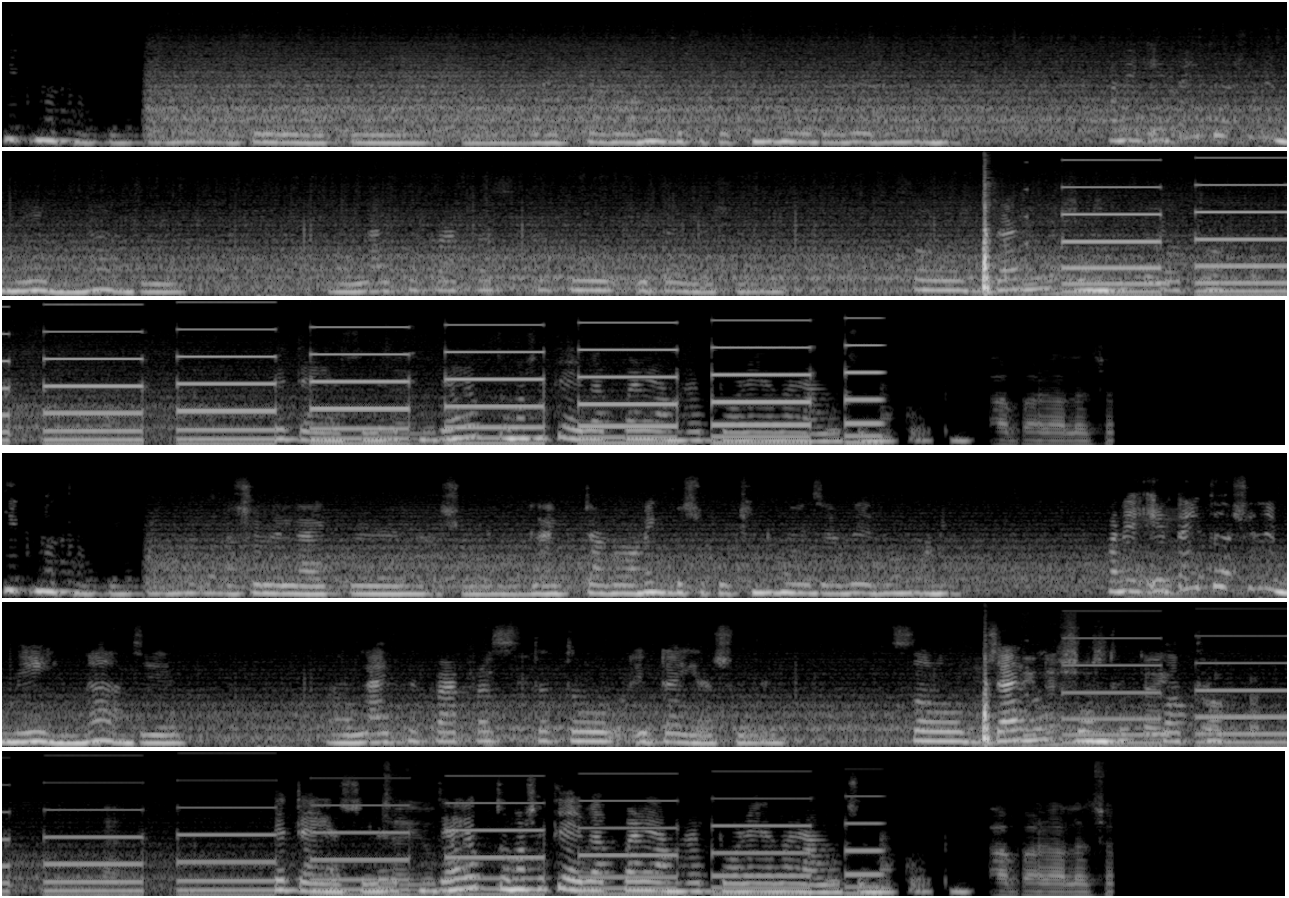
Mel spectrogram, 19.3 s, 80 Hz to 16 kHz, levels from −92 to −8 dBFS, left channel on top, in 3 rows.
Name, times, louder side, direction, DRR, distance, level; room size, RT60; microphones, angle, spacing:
voice 1, 0.0-4.8 5.5-7.3 8.0-10.4 11.0-12.5 14.2-17.7, right 3 dB, 90° right, 0.5 m, -37 dB
sound 1, 0.7-16.3, left 3 dB, 50° left, 1.1 m, -46 dB
voice 2, 5.6-6.0 8.8-9.1 11.3-12.6 13.3-13.5 14.8-15.2 15.7-15.9 17.8-18.4, right 3 dB, 55° right, 0.7 m, -50 dB
sound 2, 11.5-17.3, left 6 dB, 80° left, 0.7 m, -37 dB
head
